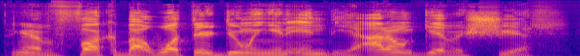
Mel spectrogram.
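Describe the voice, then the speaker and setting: This American man, with a New York accent, has a fairly high and animated voice and talks quickly. As an opinionated wrestling commentary host, he delivers a brash, profane, indignant rant, hammering his points home with emphasis. The recording is dry and studio-clean.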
